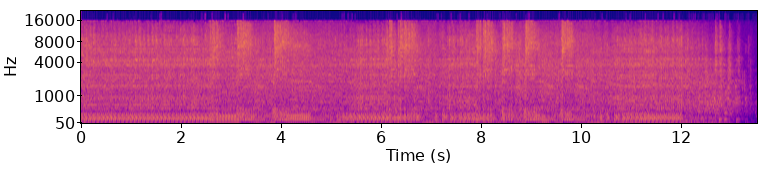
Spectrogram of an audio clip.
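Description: A small Toro lawn mower engine sputters to life with choke on and settles into a steady, loud chugging idle, running on without any talk.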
